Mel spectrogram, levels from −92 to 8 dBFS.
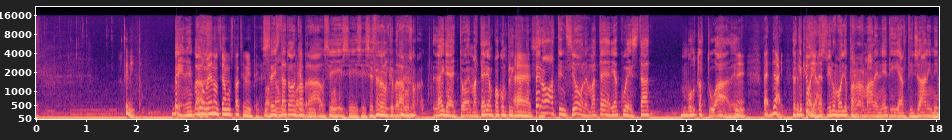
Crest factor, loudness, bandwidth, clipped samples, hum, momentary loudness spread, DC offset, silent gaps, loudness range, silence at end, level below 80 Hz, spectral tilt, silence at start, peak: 10 dB; -11 LUFS; 16.5 kHz; under 0.1%; none; 11 LU; under 0.1%; none; 2 LU; 0 s; -20 dBFS; -5 dB/octave; 0 s; 0 dBFS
